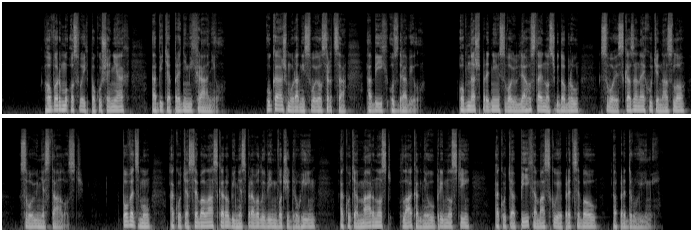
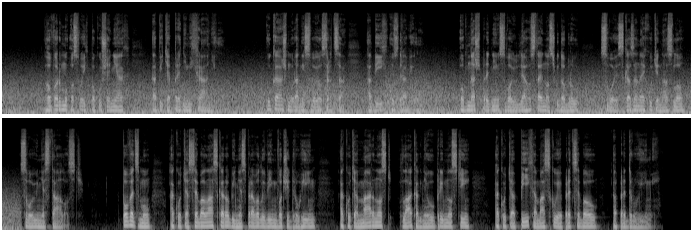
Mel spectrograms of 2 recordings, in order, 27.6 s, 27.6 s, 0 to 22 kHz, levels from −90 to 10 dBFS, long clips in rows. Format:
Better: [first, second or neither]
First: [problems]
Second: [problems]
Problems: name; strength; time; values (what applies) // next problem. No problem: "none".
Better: first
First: none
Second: wind noise on the microphone; heavy; until 14 s; 7 dB below the speech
